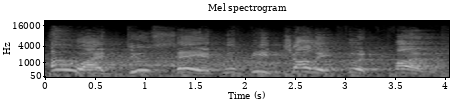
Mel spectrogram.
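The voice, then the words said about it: Put-on English accent. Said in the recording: “he puts on an English accent”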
